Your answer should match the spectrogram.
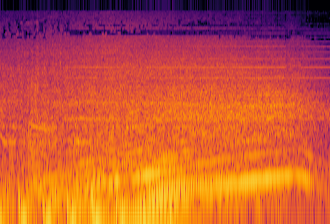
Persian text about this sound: ماشین پلیس راه میفته.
